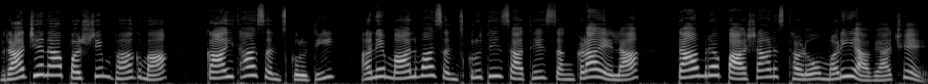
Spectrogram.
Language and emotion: Gujarati, neutral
